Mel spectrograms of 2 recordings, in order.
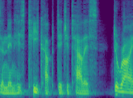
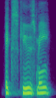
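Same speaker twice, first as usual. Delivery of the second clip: put-on much higher, anxious young man calling in; timid intrusion from the doorway, pitched up high; nervous young man; 12 semitones higher, 3 dB louder than usual.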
